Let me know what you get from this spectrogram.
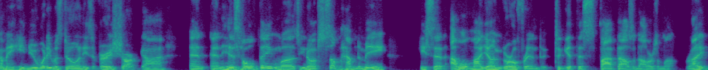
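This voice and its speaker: Using a plain, everyday voice, a man talks fairly quickly at a fairly high pitch with lively intonation. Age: 60s. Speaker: real estate investor. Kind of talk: casual interview.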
